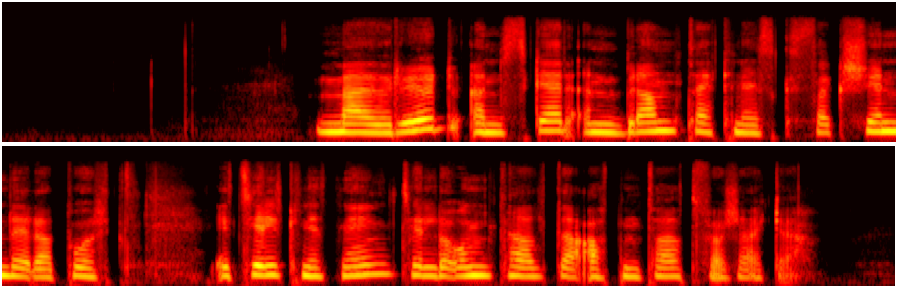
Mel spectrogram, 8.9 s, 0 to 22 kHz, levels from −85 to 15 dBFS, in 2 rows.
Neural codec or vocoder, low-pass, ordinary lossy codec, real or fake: codec, 44.1 kHz, 2.6 kbps, SNAC; 14.4 kHz; none; fake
